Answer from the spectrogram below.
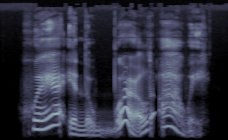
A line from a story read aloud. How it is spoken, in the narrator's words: I whispered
